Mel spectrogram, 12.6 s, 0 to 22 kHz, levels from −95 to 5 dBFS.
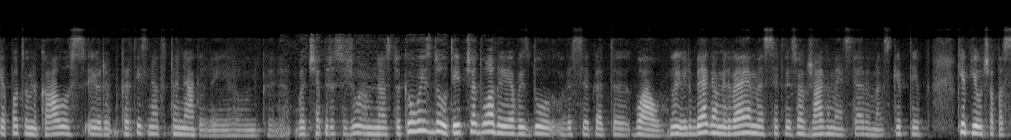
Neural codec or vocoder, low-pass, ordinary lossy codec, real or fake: codec, 16 kHz, 1.1 kbps, Voila-Tokenizer; 7.2 kHz; Opus, 24 kbps; fake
